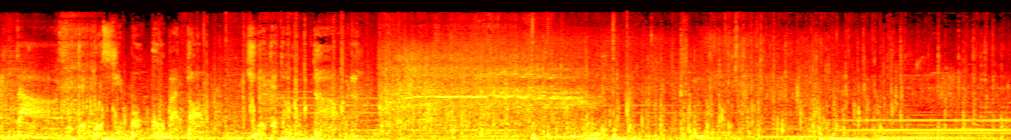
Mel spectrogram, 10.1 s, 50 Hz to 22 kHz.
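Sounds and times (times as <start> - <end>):
speech: 0.2 - 3.8
galloping hooves: 0.6 - 10.0
horse neighing: 3.8 - 6.3.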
